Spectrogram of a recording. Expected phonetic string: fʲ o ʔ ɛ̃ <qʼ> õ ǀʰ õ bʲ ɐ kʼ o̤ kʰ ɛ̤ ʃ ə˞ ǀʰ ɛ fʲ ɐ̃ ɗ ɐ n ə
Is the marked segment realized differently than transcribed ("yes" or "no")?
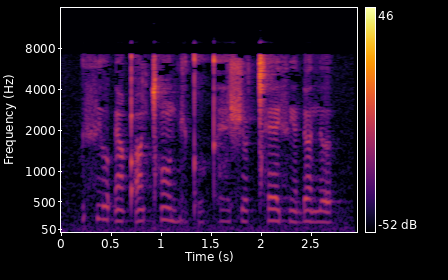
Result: no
